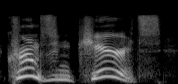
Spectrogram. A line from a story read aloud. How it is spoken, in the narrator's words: cries Harry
